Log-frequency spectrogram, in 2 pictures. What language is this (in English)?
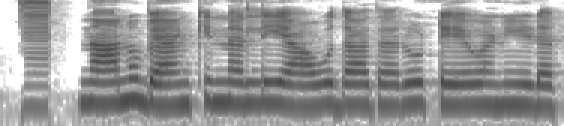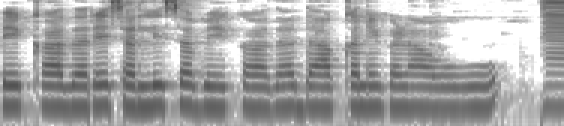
Kannada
